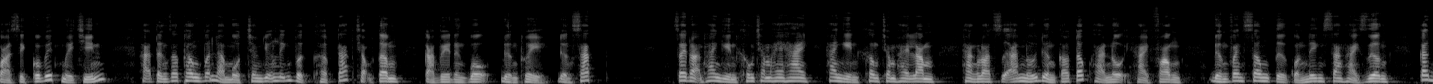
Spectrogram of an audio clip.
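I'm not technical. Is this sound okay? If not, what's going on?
No. From 7.59 to 8.78 s the speech suddenly runs about 5% fast and sits nearly a semitone higher, then snaps back to normal. That's a drift correction step: software keeping two clocks in sync likely nudged the playback rate to even out its buffer.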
